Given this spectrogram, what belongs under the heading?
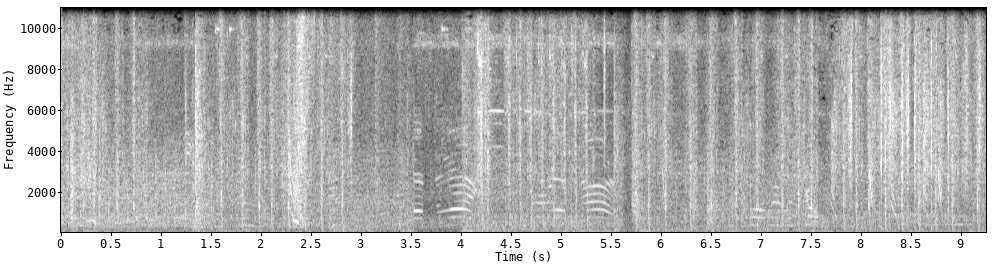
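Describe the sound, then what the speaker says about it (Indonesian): Rapid bursts of gunfire from a helicopter in a film crackle continuously, with a voice talking over the shots. "salah satu penumpang helikopter tersebut langsung menembaki Thomas dan Fred dengan sangat brutal."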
